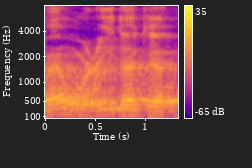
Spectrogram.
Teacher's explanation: ഐന് വസത്തുൽ ഹൽക്കാണ്, തൊണ്ടയുടെ മധ്യമാണ്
